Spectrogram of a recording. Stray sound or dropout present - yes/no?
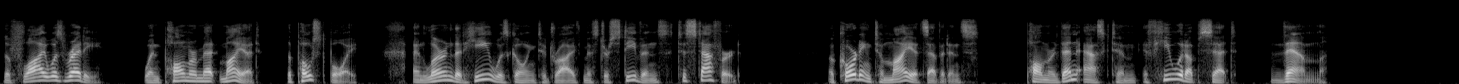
no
